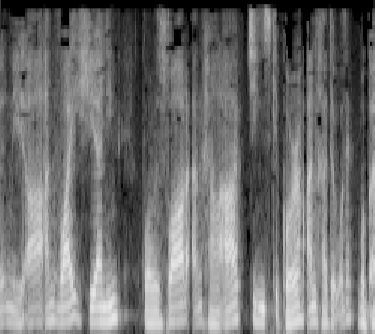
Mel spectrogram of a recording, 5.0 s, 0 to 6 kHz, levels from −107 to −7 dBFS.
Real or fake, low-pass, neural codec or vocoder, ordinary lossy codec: fake; 5.4 kHz; codec, 16 kHz, 0.5 kbps, X-Codec, HuBERT features, trained on balanced general audio; MP3, 24 kbps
